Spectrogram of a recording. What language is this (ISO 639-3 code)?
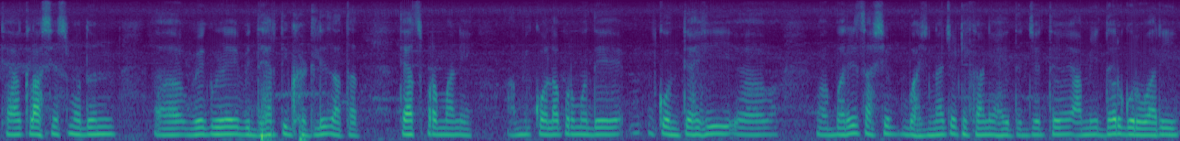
mar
